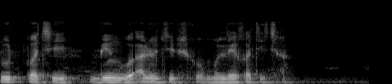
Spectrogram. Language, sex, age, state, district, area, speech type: Nepali, male, 45-60, West Bengal, Darjeeling, rural, read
